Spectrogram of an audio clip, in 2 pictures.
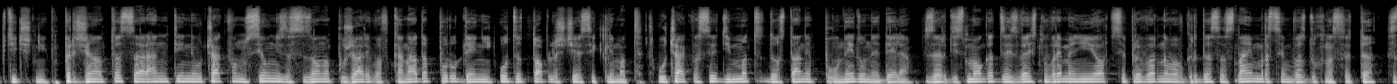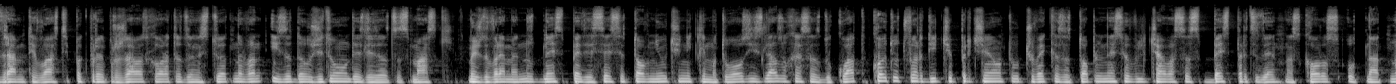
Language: Bulgarian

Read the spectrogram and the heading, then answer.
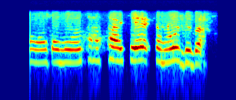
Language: Manipuri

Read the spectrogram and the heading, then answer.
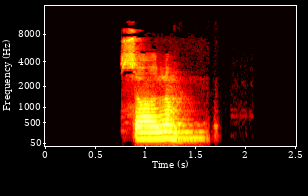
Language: Tem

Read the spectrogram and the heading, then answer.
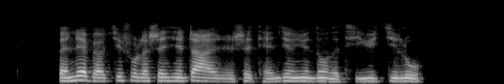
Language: Chinese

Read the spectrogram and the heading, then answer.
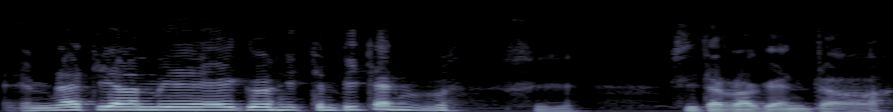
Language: Finnish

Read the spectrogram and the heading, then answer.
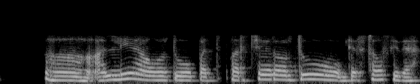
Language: Kannada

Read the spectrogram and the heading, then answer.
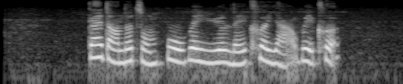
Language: Chinese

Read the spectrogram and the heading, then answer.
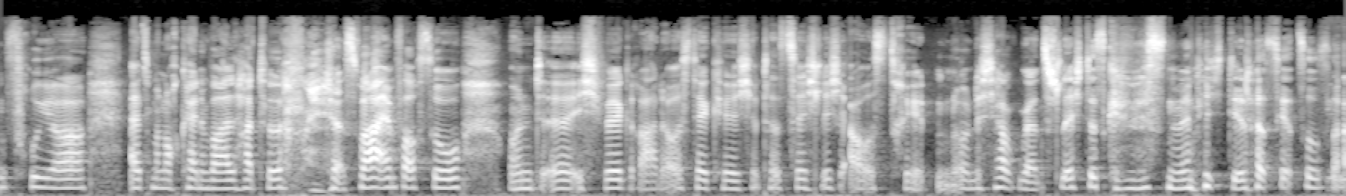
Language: German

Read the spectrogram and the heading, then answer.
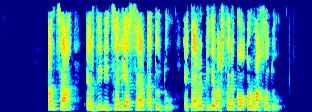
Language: Basque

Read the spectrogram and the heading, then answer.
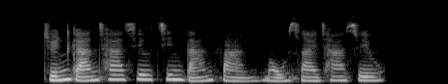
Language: Cantonese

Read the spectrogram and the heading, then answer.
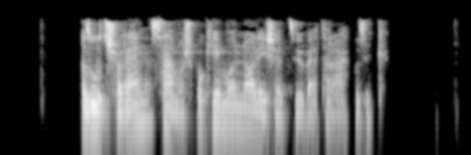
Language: Hungarian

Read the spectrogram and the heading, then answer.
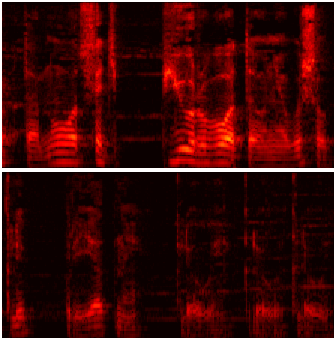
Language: Russian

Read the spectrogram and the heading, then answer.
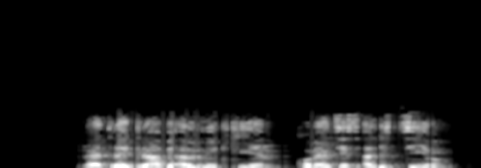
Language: Esperanto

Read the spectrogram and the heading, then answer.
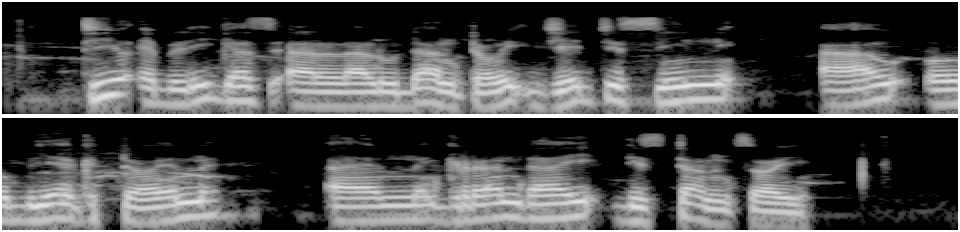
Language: Esperanto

